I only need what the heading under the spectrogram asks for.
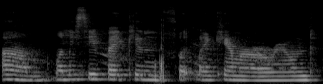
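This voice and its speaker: A woman's voice: mid-range voice, level tone, moderate pace, noisy background. A woman with a childish-sounding voice gives a chatty, casual training talk to her sales team, full of ums, recorded on an old smartphone in her bathroom. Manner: chatty, with many ums and you-knows. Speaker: direct-sales makeup team leader. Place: home bathroom. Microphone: old smartphone camera. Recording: echoey bathroom on a phone.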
